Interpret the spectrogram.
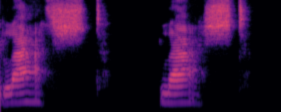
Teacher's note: notice that shh is an unvoiced air consonant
